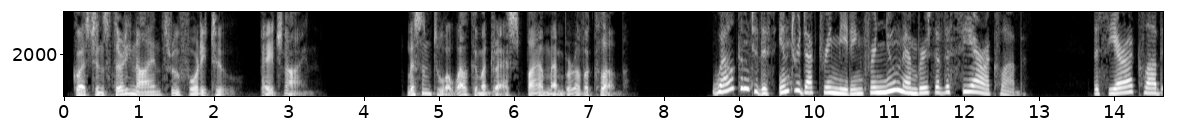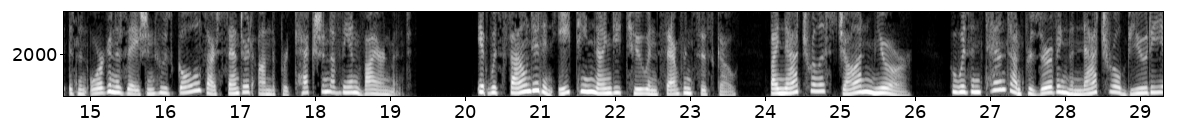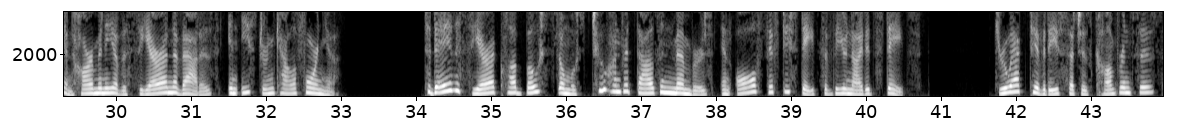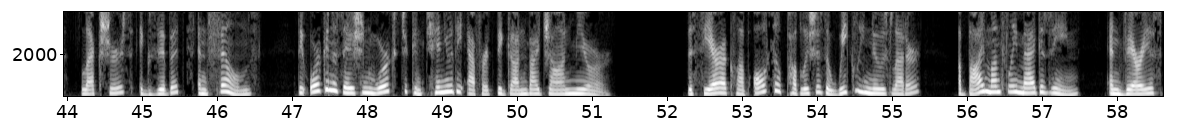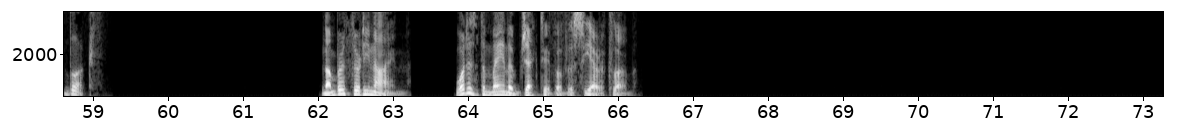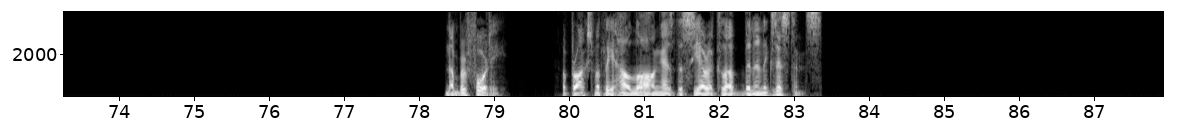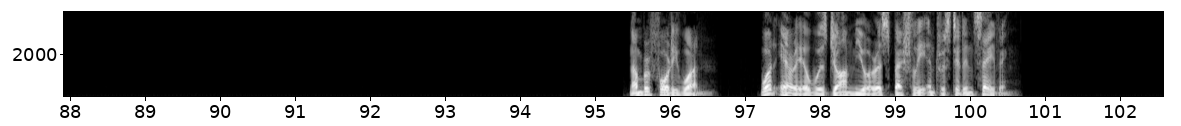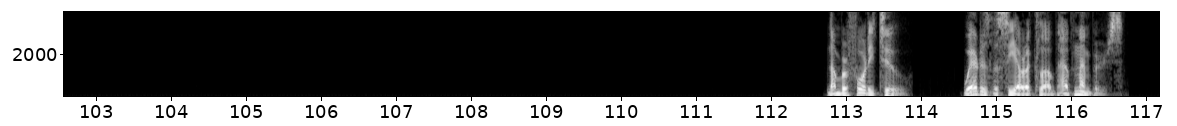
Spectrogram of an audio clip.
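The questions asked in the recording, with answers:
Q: What is the main objective of the Sierra Club?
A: Protecting the environment

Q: What area was John Muir especially interested in saving?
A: The Sierra Nevadas in eastern California

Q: Where does the Sierra Club have members?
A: In all 50 states of the United States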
